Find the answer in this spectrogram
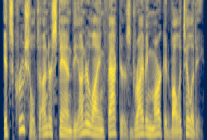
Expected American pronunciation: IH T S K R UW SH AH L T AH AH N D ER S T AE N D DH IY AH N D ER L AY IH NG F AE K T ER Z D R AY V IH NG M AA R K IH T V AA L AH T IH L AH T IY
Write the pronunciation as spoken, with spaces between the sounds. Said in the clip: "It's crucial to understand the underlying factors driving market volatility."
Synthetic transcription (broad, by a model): IH T S K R UW SH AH L T AH AH N D ER S T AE N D DH IY AH N D ER L AY IH NG F AE K T ER Z D R AY V IH NG M AA R K IH T V AA L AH T IH L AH T IY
